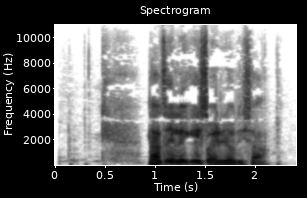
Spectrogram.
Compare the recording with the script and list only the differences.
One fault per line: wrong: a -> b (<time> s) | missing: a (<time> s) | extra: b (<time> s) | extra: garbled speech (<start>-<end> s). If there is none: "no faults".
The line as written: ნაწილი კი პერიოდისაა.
no faults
